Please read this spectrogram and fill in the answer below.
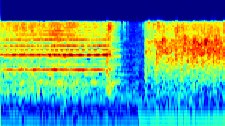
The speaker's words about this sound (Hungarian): Tapsal fogadták Első János Károlyt a meghívottak a parlament felsőházi termében.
